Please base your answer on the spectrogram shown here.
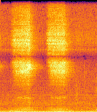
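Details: Mottled grasshopper song played back in a seminar as a training example for an automatic recognition system: two short, hissing, high-pitched bursts about half a second long, over low room hum.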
